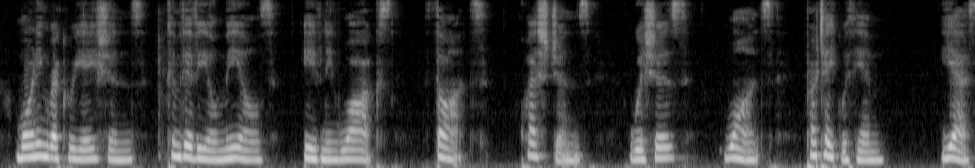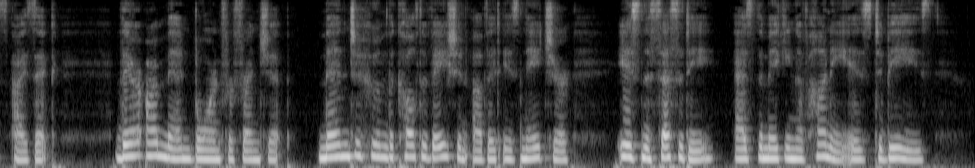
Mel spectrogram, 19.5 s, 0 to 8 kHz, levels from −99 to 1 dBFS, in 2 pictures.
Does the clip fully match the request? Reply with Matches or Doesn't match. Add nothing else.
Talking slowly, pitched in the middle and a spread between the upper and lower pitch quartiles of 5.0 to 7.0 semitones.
Doesn't match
